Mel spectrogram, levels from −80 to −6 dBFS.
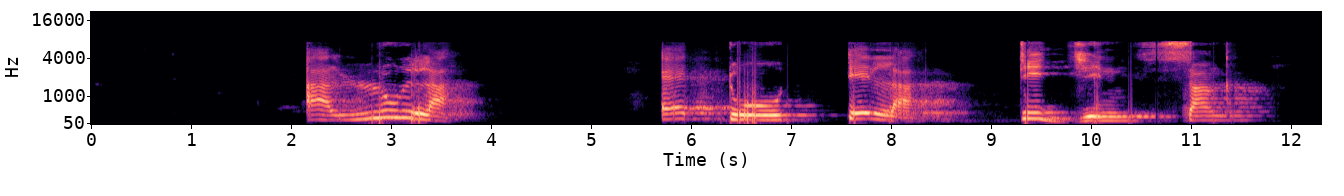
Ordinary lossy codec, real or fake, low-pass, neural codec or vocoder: AAC, 32 kbps; fake; 7.2 kHz; codec, 16 kHz, 6 kbps, DAC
